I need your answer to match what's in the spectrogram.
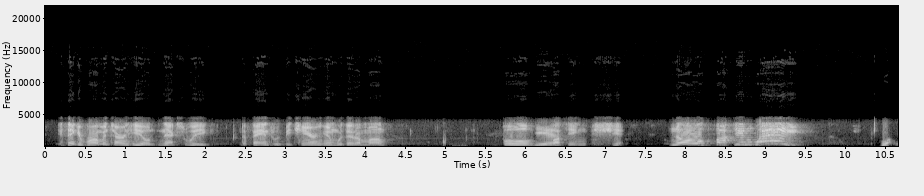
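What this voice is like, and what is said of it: Raised, shouting voice. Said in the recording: “raising your voice”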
